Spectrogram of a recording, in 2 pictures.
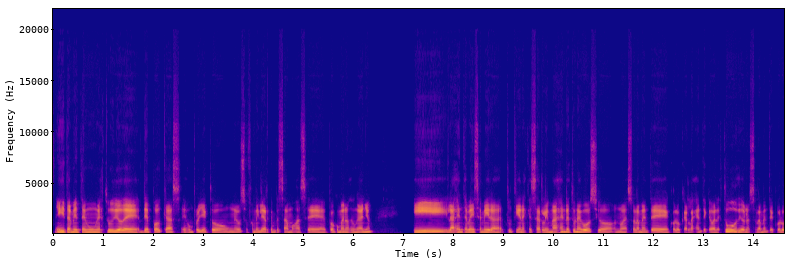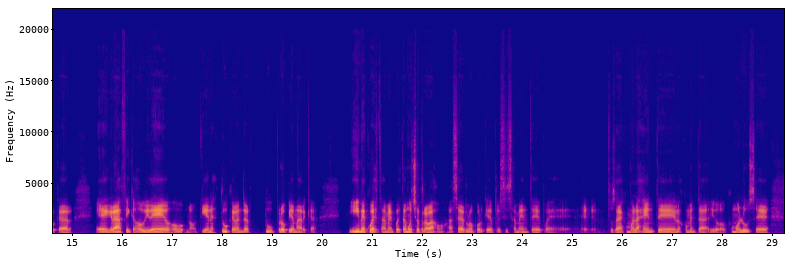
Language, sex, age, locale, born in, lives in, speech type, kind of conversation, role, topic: Spanish, male, 50-54, es-VE, Venezuela, United States, conversation, advice, user, ¿De qué manera dejas pasar oportunidades por miedo a que te juzguen en redes sociales?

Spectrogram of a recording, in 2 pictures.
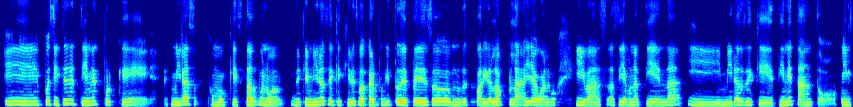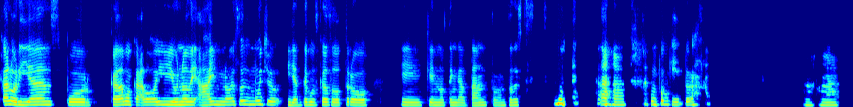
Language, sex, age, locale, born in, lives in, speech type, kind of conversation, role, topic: Spanish, female, 30-34, es-MX, Mexico, United States, conversation, unstructured, none, ¿Deberían imponer más impuestos a los alimentos con alto contenido de azúcar o grasa?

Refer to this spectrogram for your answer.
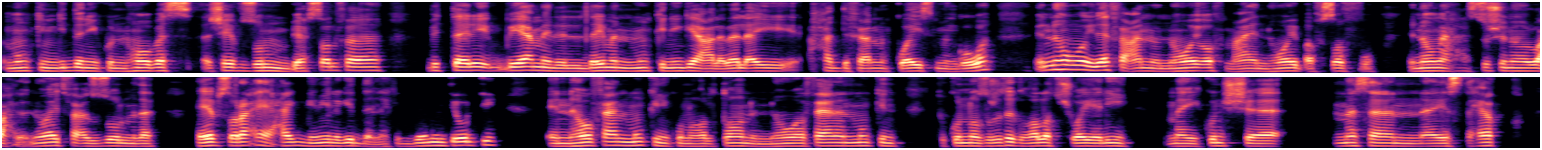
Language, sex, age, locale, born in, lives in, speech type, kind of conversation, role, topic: Arabic, male, 20-24, ar-EG, Egypt, Egypt, conversation, advice, advisor, إزاي أبني مرونة شخصية تخلّيني أكمل في عاداتي لما تظهر عقبات أو مشتتات؟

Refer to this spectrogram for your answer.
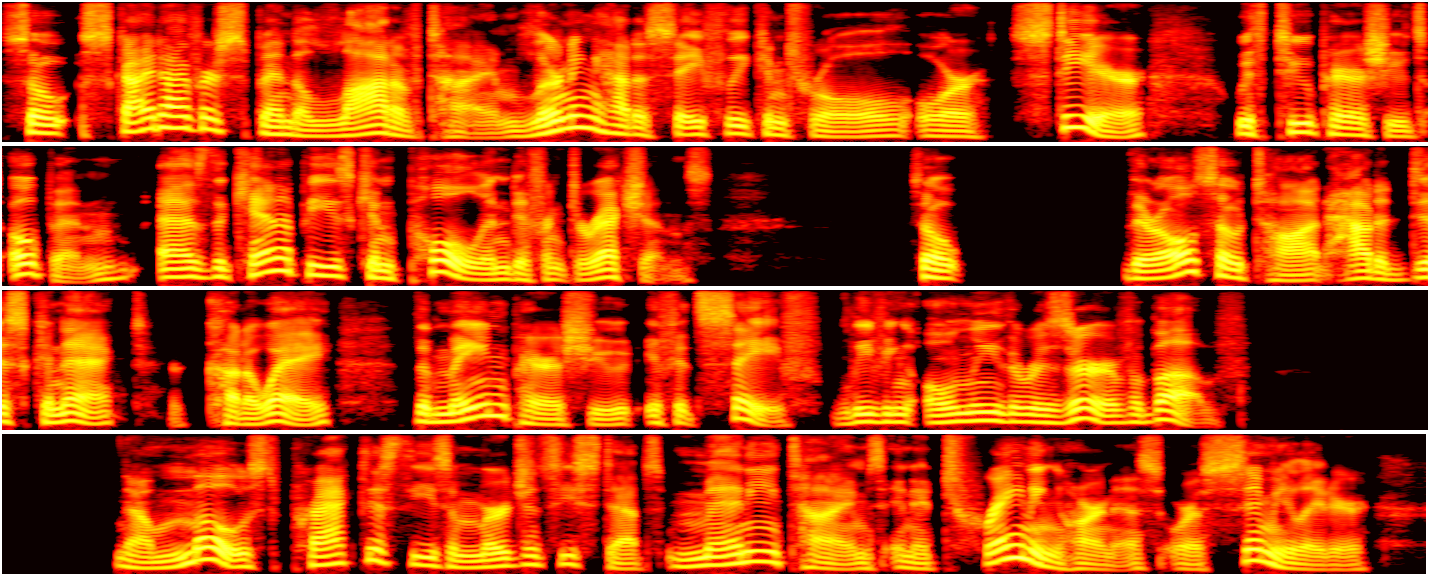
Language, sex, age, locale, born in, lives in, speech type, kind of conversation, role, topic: English, male, 40-44, en-US, United States, United States, read, expert-assistant, expert, How does a parachute slow a fall?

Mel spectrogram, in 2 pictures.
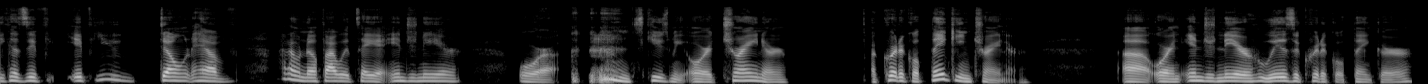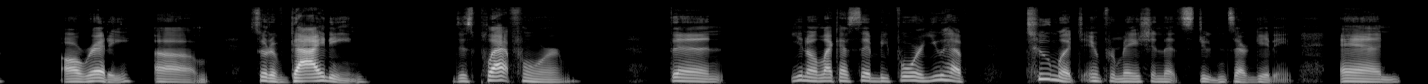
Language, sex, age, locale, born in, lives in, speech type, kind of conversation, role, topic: English, female, 55-59, en-US, United States, United States, conversation, podcast, host, How is technology shaping the future of education for everyone?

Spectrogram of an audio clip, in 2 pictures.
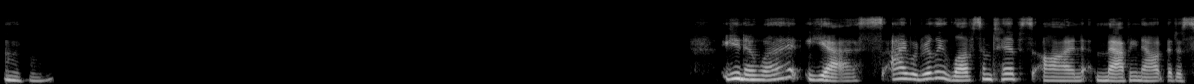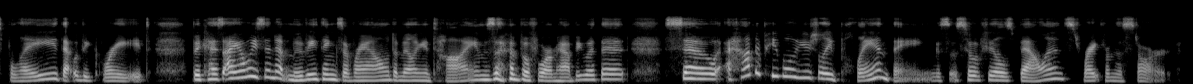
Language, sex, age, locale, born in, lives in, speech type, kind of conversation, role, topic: English, female, 45-49, en-US, United States, United States, read, expert-assistant, asker, How can you organize and display a home collection so it looks intentional and doesn’t take over the room?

